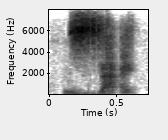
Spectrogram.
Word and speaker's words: Zeit: Each of those spellings, it's pronounced I. And I'll give you an example. The first I is in a foreign word, like, so it's not used very often, but the word Zeit, as in the English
